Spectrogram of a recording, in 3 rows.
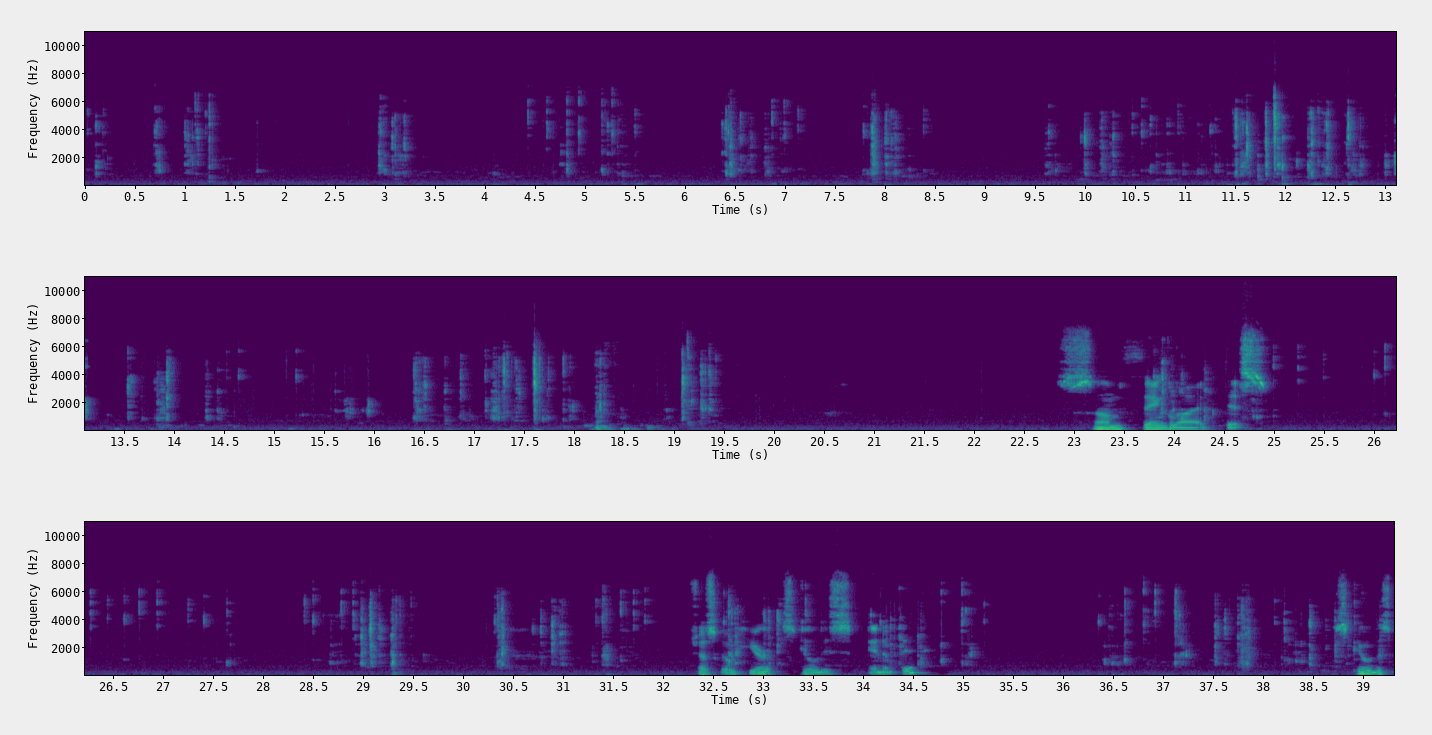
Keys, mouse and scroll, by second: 0.2-1.0 typing, 0.7 click, 3.0 click, 3.1 q, 4.7 alt+right click, 5.0 middle click, 5.3 middle click, 6.5 click, 6.6 q, 7.1 alt+right click, 7.8 alt+right click, 8.0 q, 9.7 click, 10.0 u, 10.6 click, 11.3 click, 11.5 ctrl+z, 11.9 Tab, 12.3 ctrl+z, 12.7 ctrl+z, 13.5-14.4 typing, 14.7 click, 15.3 click, 16.4 q, 17.1 alt+click, 17.3 ctrl+z, 17.6 ctrl+z, 19.3 t, 23.8 click, 24.8 click, 25.3 alt+right click, 26.0 alt+click, 28.5 click, 28.9 alt+right click, 29.1 q, 30.3 alt+click, 30.5-31.5 typing, 31.4 click, 31.7 alt+right click, 32.7 alt+click, 33.1 t, 34.2 click, 34.3 q, 35.0 alt+middle click, 36.4 click, 36.8 alt+middle click, 37.2 alt+right click, 37.6-38.8 typing, 38.3 click.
